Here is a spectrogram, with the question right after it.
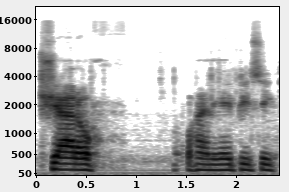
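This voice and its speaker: A man's voice: mid-range voice, monotone, normal speed. A man playing a tabletop game, casually speaking in character as a military lieutenant. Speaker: player in a tabletop roleplaying game.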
